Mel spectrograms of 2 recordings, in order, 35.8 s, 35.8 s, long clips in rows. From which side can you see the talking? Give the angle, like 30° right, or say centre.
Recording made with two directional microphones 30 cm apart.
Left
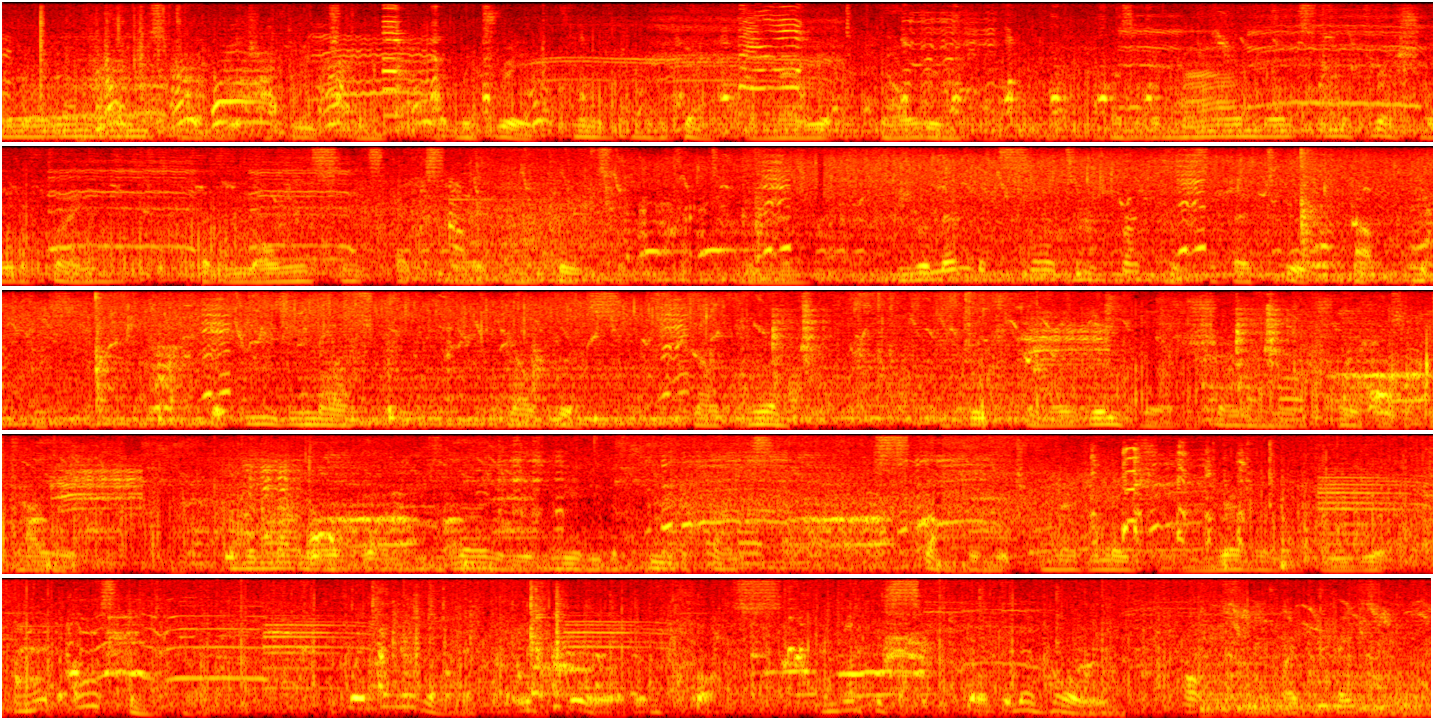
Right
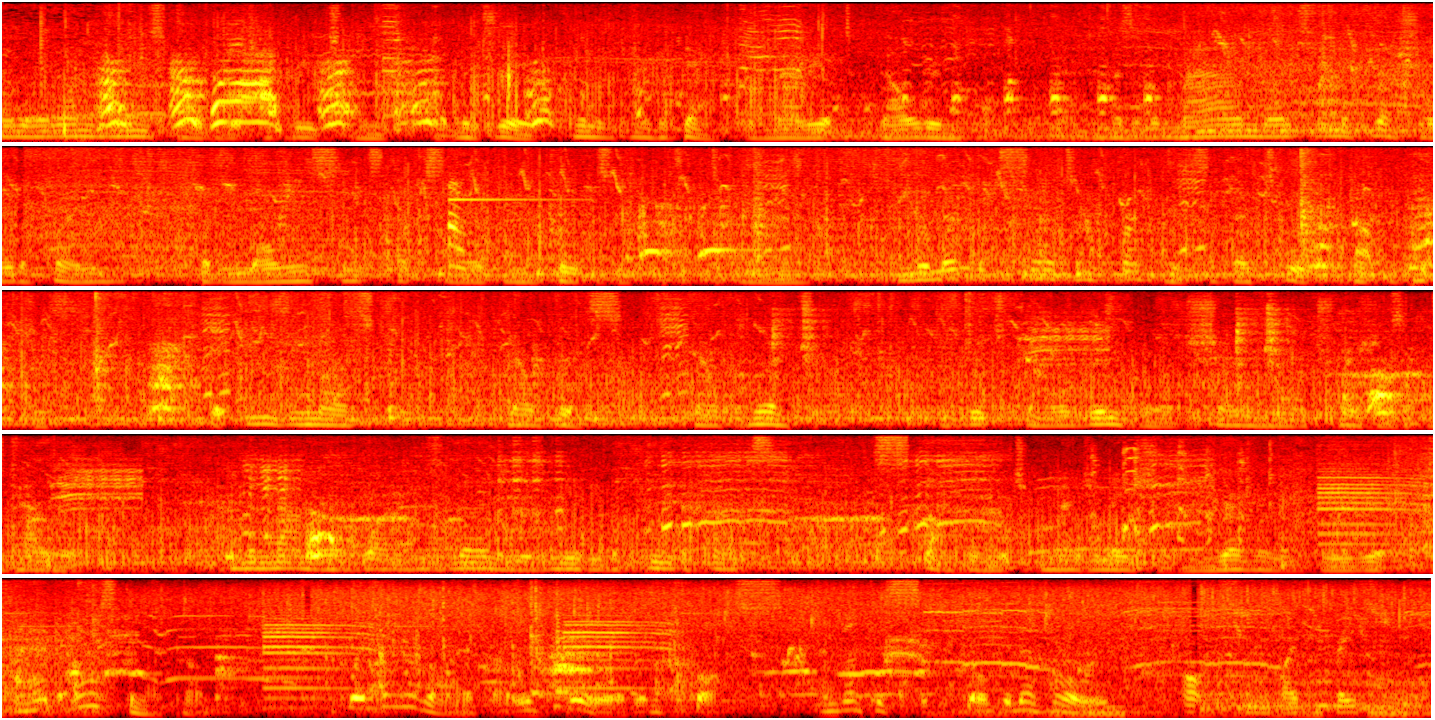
centre.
